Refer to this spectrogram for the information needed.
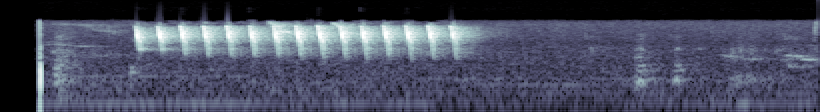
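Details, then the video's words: Bar-winged prinia, a master bird singing in the energetic ngebren style: one rapid, even trill of about fifteen bright high pulses lasting just over a second, then a couple of faint soft notes. "Ciblek Gacor Ngebren"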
